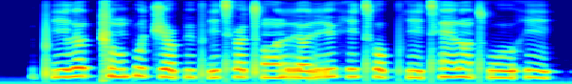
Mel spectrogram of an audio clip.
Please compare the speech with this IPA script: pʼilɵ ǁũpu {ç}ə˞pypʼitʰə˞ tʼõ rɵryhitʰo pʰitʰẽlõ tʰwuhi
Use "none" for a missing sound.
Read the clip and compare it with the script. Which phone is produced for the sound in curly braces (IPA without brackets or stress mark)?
t͡ʃ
